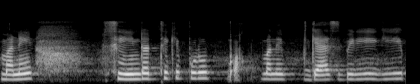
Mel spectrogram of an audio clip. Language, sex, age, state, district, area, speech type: Bengali, female, 18-30, West Bengal, Bankura, urban, spontaneous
